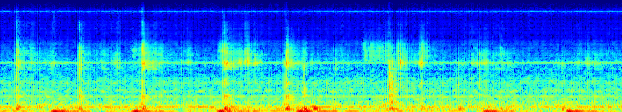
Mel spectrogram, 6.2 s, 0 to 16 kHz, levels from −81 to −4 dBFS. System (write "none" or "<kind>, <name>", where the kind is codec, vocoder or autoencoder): vocoder, BigVGAN v2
